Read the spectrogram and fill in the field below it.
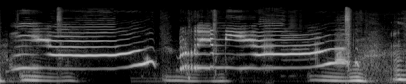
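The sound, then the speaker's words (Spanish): A female cat meows loudly, three long, drawn-out yowls in quick succession, each wavering in pitch with brief pauses between them. “¡Correte, gata de mierda! ¡Correte!”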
